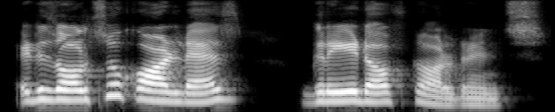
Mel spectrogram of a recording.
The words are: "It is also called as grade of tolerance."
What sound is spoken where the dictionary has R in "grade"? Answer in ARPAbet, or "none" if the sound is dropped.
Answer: R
